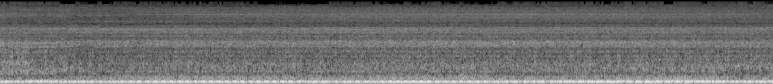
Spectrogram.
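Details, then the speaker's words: 1993/94 Chevrolet Silverado Z71 with 350 crate engine and 4L80E, running without torque converter; rough lumpy idle with uneven knocking rattle about twice a second over deep rumble from flywheel: cracked flexplate noise. "and that flywheel sounds rough timing to kick back on me a little bit that's why I don't want to run run do it anymore"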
